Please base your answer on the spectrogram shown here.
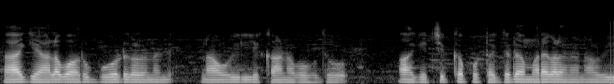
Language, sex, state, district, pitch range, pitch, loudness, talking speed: Kannada, male, Karnataka, Koppal, 110-115 Hz, 115 Hz, -22 LUFS, 115 wpm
